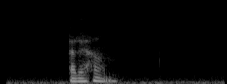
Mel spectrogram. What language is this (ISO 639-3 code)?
swe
